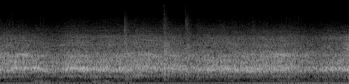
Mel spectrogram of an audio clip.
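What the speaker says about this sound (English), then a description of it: "And the crowd chanting one more time." Wrestling arena crowd at a live N.A.W.A. main event, a dense, steady roar of many voices chanting and cheering throughout, loud and continuous with no single voice standing out.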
